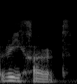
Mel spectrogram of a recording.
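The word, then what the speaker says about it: Richárd: of a6 or b7 so now i expect richard to play knight at d3 but i heard that his name is actually pronounced like zikart or like how is it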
